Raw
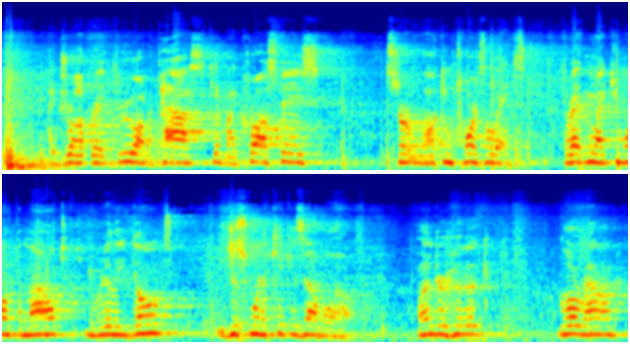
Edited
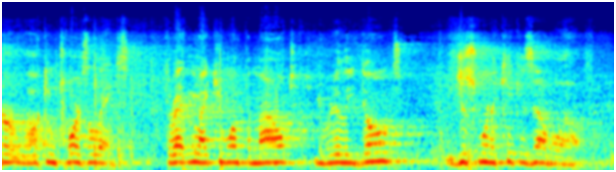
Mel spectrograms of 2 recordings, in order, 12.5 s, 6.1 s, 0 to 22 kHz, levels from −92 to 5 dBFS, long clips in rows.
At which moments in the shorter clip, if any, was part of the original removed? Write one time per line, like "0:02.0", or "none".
none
